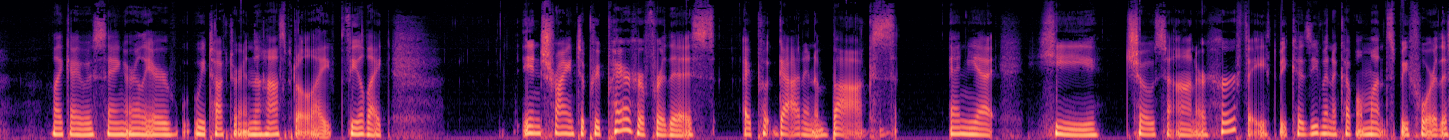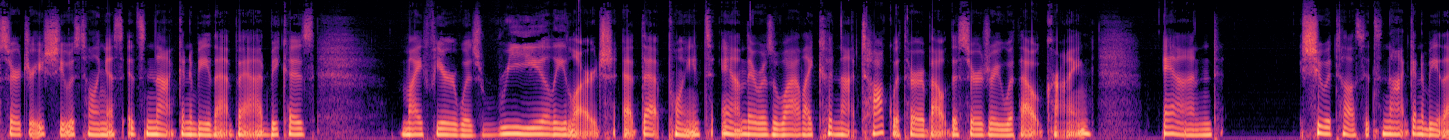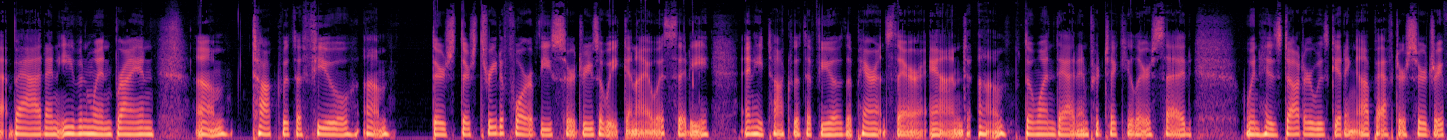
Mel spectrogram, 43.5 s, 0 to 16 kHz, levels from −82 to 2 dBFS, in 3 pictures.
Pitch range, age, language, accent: 145-165 Hz, 30-49, English, American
